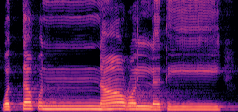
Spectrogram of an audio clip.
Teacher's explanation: یہ مد منفصل چھوٹی مد ہے، تو اس کو آپ نے 3 حرکات کے برابر کھینچ کے پڑھنا ہے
